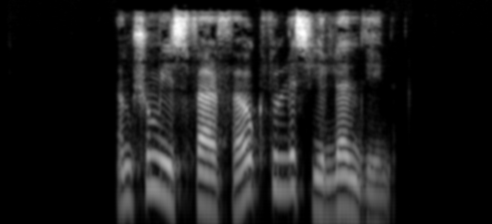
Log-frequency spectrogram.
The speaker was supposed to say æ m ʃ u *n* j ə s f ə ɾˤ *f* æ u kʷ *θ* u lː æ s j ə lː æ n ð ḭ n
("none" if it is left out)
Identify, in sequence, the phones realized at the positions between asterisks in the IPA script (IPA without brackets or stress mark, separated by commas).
m, f, θ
